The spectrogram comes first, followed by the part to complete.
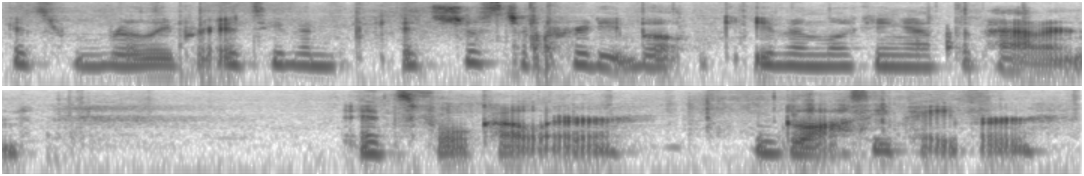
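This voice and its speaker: A young woman with a soft, quiet voice, chatting shyly and a bit nervously about her stitching projects in a casual vlog. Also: a little high, fairly even intonation, moderate pace, creaky, slight background noise, low-quality recording. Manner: shy, rambling, nervous. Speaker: cross-stitch vlogger. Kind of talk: casual show-and-tell vlog.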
